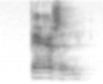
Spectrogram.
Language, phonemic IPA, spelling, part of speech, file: Dutch, /ˈpɛr.zə(n)/, Perzen, noun, Nl-Perzen.ogg
- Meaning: plural of Pers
